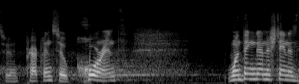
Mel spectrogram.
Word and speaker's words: Corinth: found out this week it's pronounced Corinth not the way the Kentucky and me was kind of saying Corinth and my wife the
